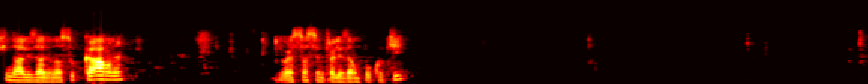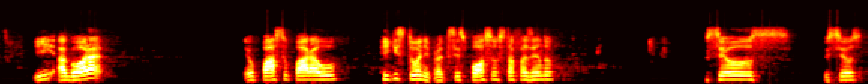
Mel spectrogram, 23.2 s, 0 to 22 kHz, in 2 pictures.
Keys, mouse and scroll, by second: 1.8 shift+middle click, 2.4 middle click, 2.8 z, 3.2 scroll down 4, 3.4 middle click, 3.8 b, 6.0 click, 7.8 middle click, 9.8 z, 10.0-10.4 scroll up 5, 10.4 middle click, 10.8 shift+middle click, 10.9 shift+middle click, 11.2 a, 11.5 middle click, 14.9 scroll up 1, 15.0 middle click, 17.1 shift+middle click, 17.5 middle click, 19.2 alt+z, 19.5 middle click, 20.0 alt+z, 20.4-20.9 scroll down 2, 20.8 right click, 21.3 middle click, 22.3 w, 22.9 click.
